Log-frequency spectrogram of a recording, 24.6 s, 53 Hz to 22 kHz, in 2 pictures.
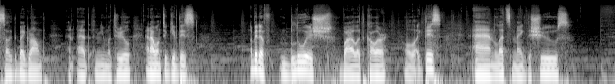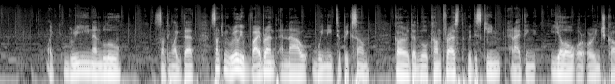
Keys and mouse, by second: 0.4 click, 1.2 click, 2.0 click, 2.8 ctrl+z, 2.8 click, 10.3 click, 11.0 click, 23.1 click, 24.0 click.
